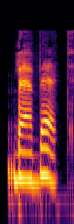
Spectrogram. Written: babette

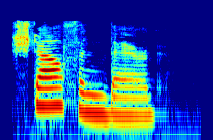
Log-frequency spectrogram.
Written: stauffenberg

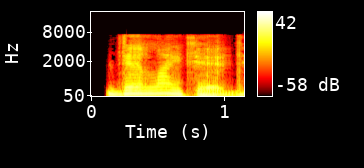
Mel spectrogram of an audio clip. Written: delighted

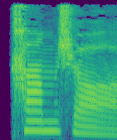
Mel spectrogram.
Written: cumshaw

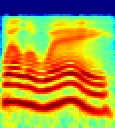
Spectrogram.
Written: wellaway

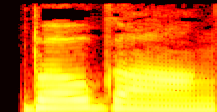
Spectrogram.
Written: bogong

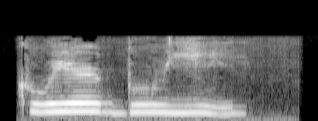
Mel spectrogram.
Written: cuir bouilli

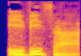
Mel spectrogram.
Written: Iviza

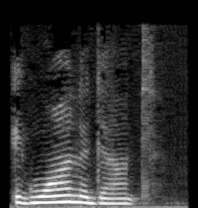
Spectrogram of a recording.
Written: iguanodont

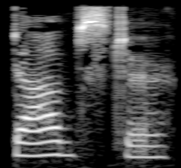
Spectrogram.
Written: daubster

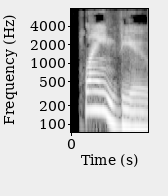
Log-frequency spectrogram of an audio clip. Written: Plainview

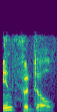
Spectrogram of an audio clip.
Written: infidel

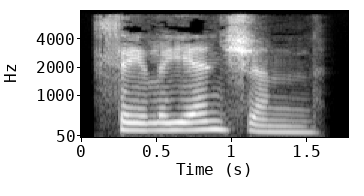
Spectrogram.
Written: salientian

